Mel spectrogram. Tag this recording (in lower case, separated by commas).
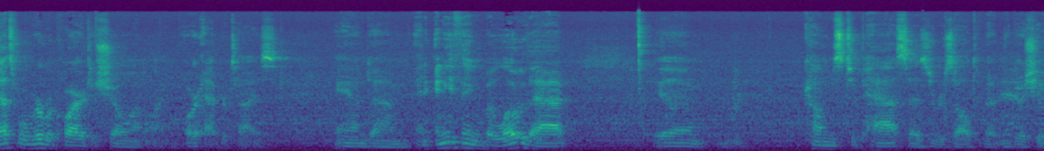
speech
